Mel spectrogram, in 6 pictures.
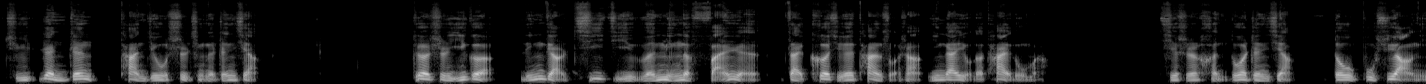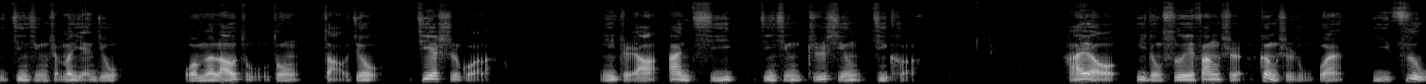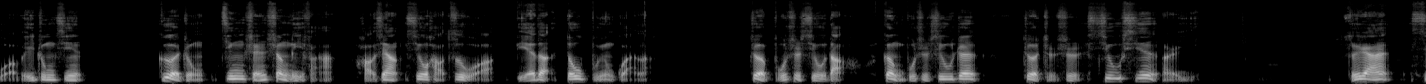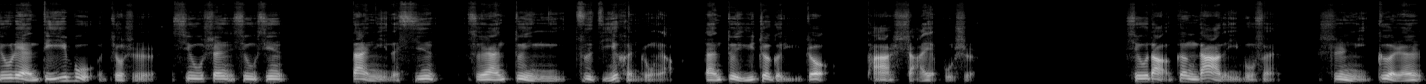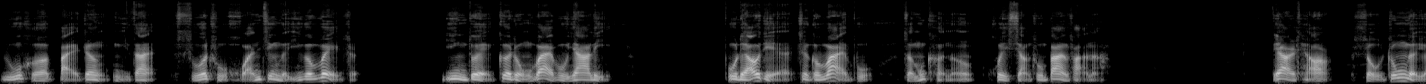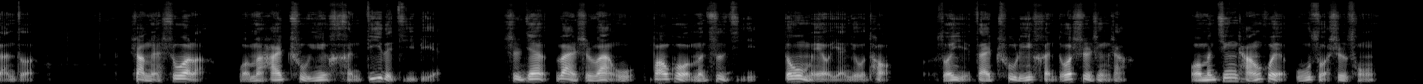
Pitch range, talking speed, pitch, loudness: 110-155 Hz, 195 characters per minute, 125 Hz, -25 LUFS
